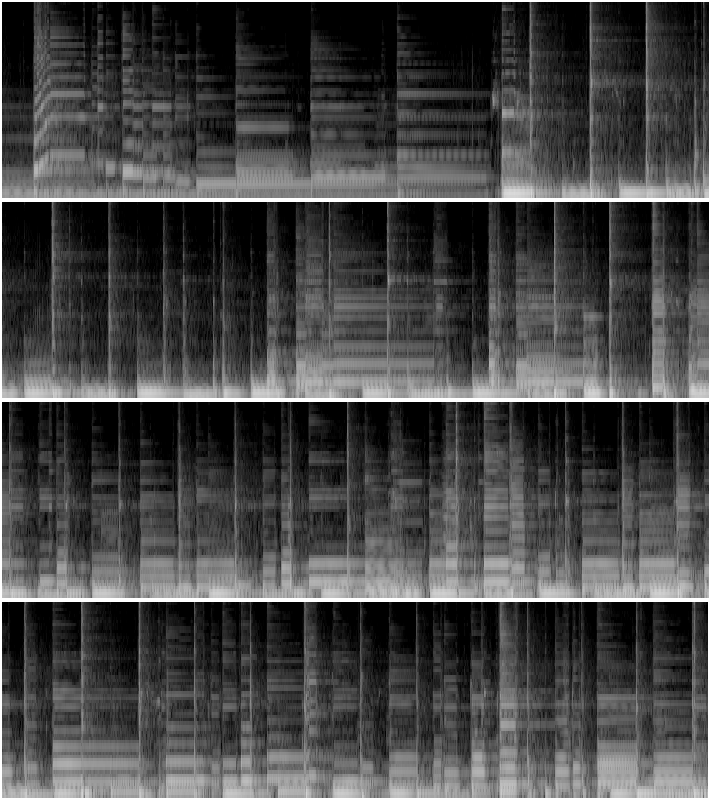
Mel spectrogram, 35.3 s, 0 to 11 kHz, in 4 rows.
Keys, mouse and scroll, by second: 1.5 middle drag, 1.7 click, 1.8 middle click, 1.9 click, 2.0-3.0 middle drag, 2.1 click, 6.7-7.2 drag, 7.8-11.4 middle drag, 11.4 click, 13.6 click, 14.8-15.4 drag, 15.5 click, 15.6 middle click, 15.6 click, 15.9 click, 16.2 middle click, 16.4 middle click, 16.4 click, 16.6 middle click, 16.8 click, 16.9-17.4 middle drag, 17.0 click, 17.4-18.9 drag, 22.8 shift+space, 25.2 shift+space, 27.0 ctrl+space, 30.6-33.0 drag, 34.3 click.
